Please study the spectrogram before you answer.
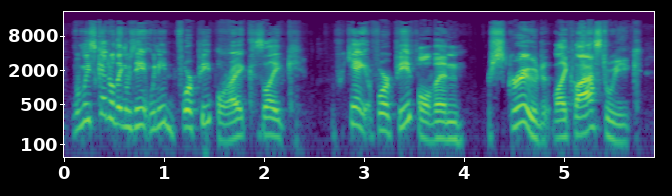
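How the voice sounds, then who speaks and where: A man's voice: a little high, sharp tone, no room sound. A young man hosting a casual podcast chat, full of teasing, sarcastic banter. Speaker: podcast host.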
